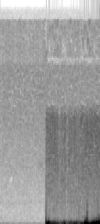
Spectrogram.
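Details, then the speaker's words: Imitated ejection systolic murmur, made by pressing a stethoscope diaphragm into a fist, as in aortic or pulmonic stenosis: brief silence, then a low, harsh rumbling swell. "And what you hear is ejection systolic murmur or ejection systolic click. The causes are aotic stenosis or pulmonic stenosis."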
